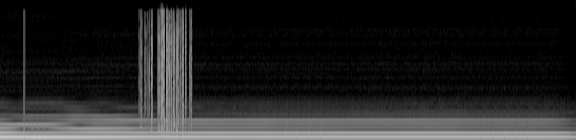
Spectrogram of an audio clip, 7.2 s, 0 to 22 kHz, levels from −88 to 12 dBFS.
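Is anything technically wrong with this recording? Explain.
Yes, there are three kinds of fault in this music.

At 0.30 s there's a block of digital silence, a roughly 11 ms dropout that fits a 512-sample buffer not being filled in time. It cuts in and out with no fade, so you hear a sharp tick.

Repeated frames show up three times. From 0.42 to 0.64 s a 72 ms chunk plays three extra times. From 3.57 to 4.14 s a 144 ms chunk repeats four times, and from 6.01 to 6.73 s the same length repeats five times. Each one is the decoder replaying the same stretch, so it sounds like a stutter.

From 1.74 to 2.46 s there's cable scratch noise: dense, uneven crackly rustling almost as loud as the music, most likely from a worn cable or connector being moved.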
